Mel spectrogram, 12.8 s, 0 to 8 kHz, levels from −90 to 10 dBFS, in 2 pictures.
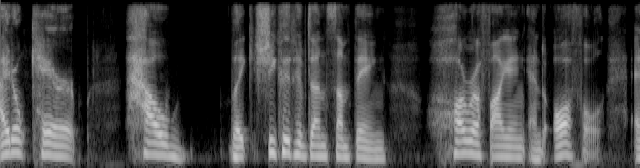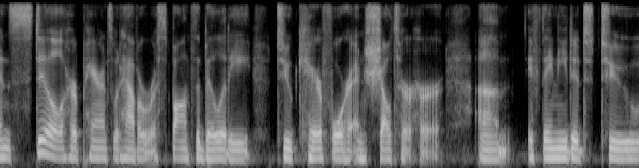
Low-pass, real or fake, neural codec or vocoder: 7.2 kHz; real; none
